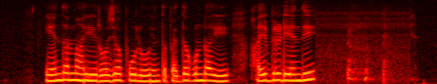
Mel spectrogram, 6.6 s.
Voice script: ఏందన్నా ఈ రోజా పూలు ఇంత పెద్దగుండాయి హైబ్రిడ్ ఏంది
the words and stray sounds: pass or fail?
fail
